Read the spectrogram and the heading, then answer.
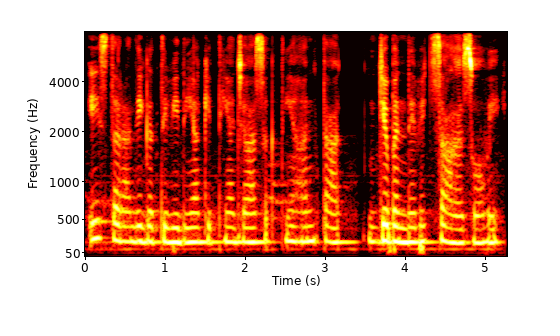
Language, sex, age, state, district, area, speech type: Punjabi, female, 18-30, Punjab, Mansa, urban, spontaneous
